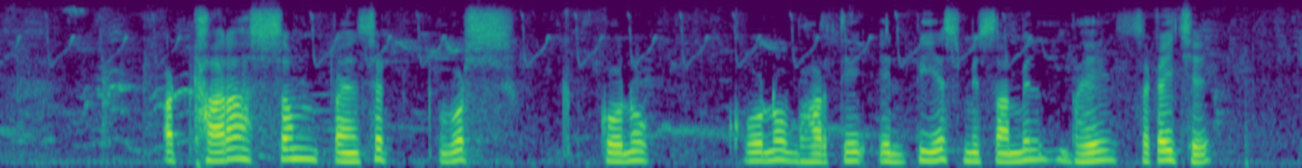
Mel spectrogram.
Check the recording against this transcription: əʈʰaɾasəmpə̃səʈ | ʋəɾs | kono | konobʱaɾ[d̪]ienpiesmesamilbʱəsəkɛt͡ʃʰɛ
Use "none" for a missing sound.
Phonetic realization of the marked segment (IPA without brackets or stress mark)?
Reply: t̪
